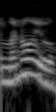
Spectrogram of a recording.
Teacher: मनः और योग मिलकर के मनोयोग हो गए, इसमें विसर्ग का ओ हो गया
